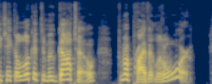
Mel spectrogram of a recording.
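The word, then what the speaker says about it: Mugato: scripts of this episode however DeForest Kelly could not pronounce the name correctly so they changed it to mugat but unfortunately during the entire filming both Shatner and Kelly pronounced the name as mugatu mugatu attacked him mugatu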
